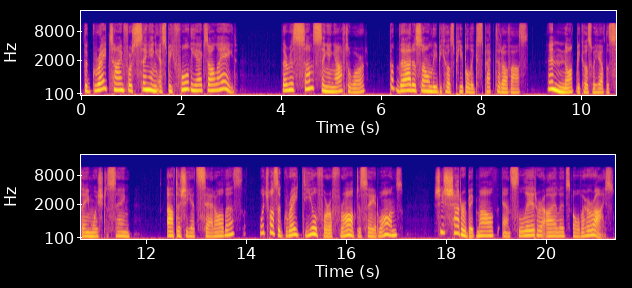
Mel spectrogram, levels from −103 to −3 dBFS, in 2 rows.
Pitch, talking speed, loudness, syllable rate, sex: 220 Hz, 185 wpm, -17 LUFS, 4.7 syllables/s, female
